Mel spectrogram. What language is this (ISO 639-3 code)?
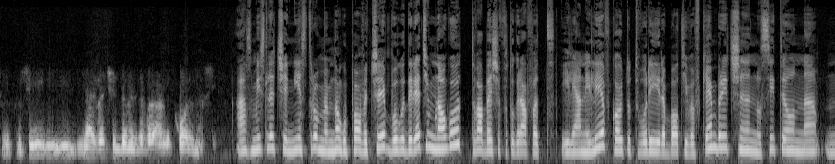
bul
